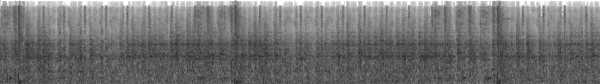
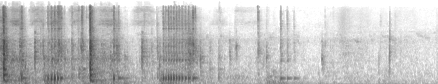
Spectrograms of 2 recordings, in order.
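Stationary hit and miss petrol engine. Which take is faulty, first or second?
second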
